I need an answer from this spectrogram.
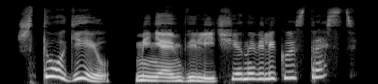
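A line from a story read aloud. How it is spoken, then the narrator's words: Laughing, theatrical. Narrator (Russian): Она рассмеялась, подражая актерам на сцене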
